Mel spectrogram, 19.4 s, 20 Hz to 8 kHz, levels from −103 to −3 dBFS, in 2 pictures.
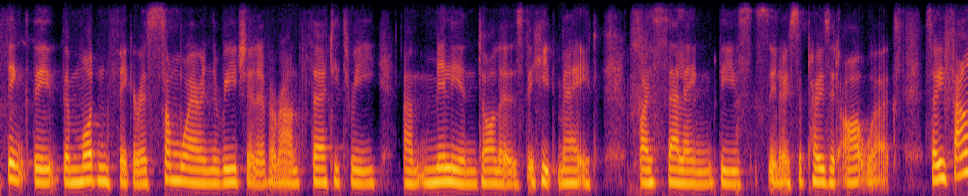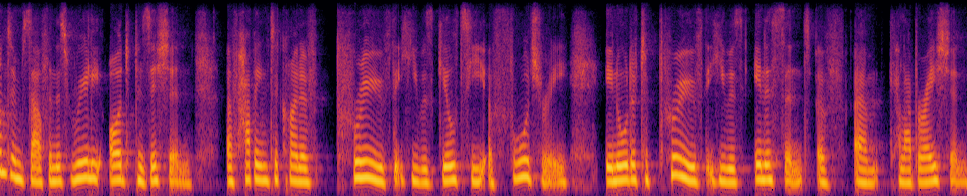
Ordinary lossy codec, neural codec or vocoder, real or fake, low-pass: Opus, 16 kbps; none; real; 7.2 kHz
